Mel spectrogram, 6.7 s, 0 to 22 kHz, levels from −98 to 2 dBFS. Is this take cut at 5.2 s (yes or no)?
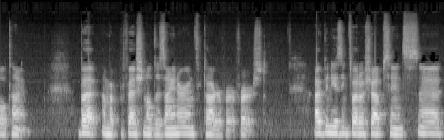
no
